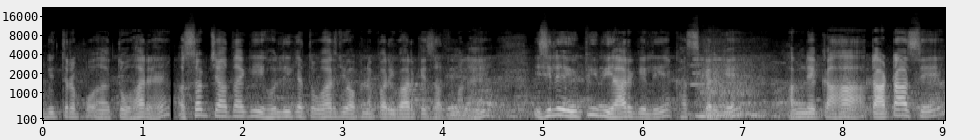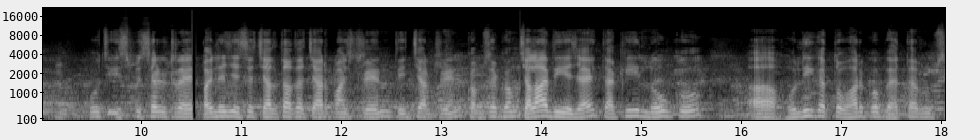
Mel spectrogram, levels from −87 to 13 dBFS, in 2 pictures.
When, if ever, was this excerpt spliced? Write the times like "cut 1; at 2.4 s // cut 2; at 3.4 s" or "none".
cut 1; at 1.3 s // cut 2; at 8.2 s // cut 3; at 10.5 s // cut 4; at 13.8 s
